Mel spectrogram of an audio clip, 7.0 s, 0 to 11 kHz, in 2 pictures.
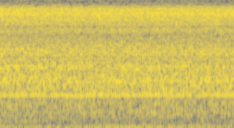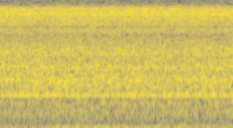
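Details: PS4 Pro after replacing its thermal paste with a Honeywell PTM7950 phase-change pad: soft steady airflow hiss and faint even hum, fan starting to speed up slightly but still very quiet; normal quiet cooling fan.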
